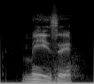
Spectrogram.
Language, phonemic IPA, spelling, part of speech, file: Italian, /ˈmese/, mese, noun, It-mese.ogg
